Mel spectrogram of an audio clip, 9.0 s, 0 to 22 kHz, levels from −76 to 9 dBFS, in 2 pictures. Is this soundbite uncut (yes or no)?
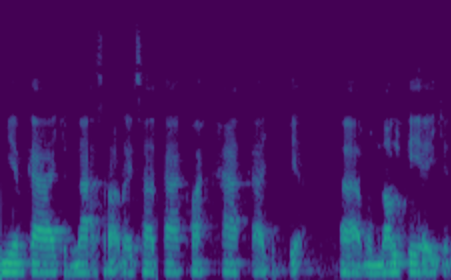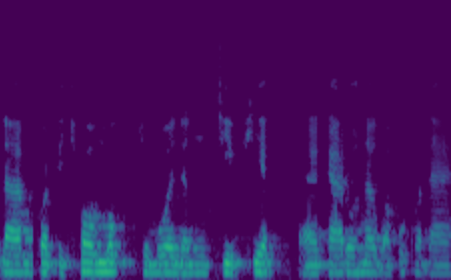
yes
